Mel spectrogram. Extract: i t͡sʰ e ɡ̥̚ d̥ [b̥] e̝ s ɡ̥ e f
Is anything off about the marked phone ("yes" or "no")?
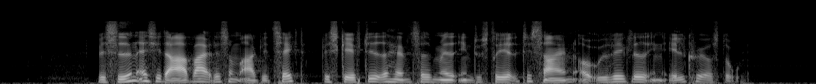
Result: no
